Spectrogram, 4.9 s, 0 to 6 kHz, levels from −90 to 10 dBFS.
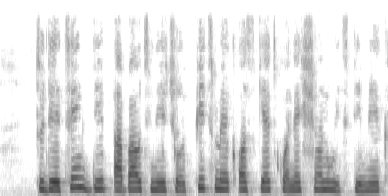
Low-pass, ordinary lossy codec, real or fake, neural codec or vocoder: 5.4 kHz; none; real; none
